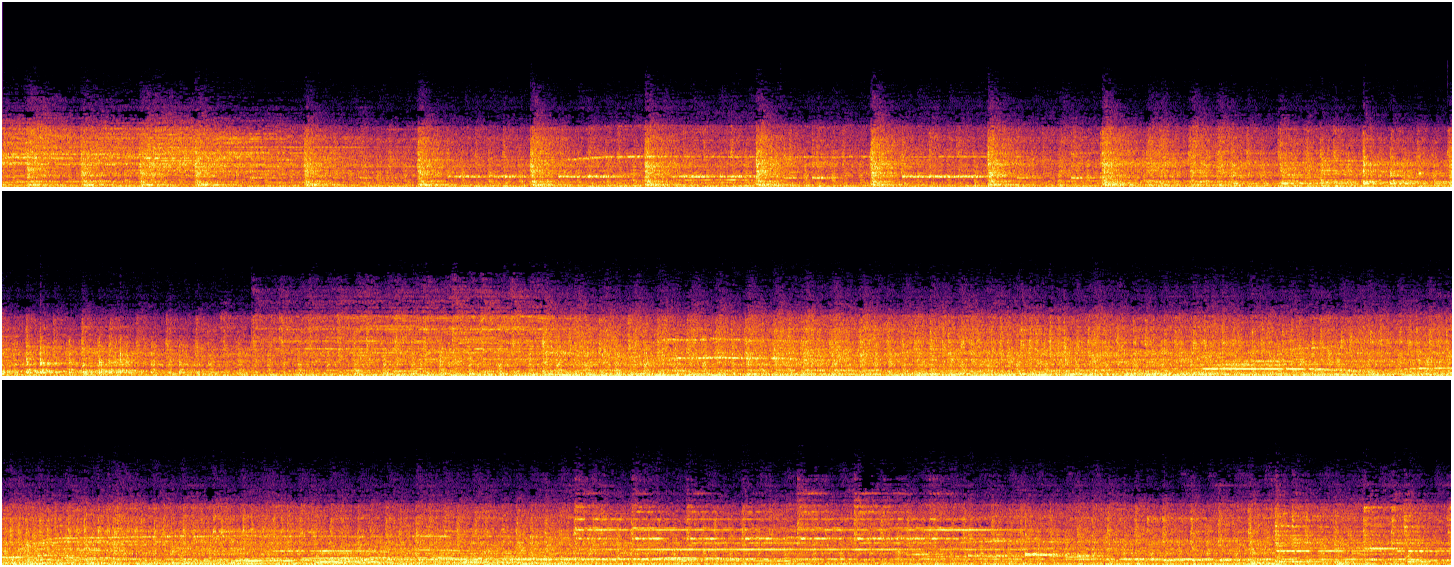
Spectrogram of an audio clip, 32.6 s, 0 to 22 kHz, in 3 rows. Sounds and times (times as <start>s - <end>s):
Drum: 0.0s - 32.6s
Drum kit: 0.0s - 32.6s.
